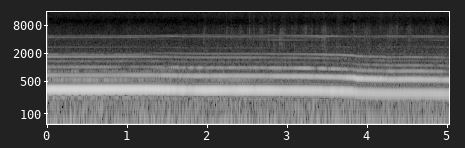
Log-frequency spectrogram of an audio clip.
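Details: Eurasian wolf pack in Finnish taiga giving a long, steady howl held on one pitch, gently dropping lower near the end, rich in harmonics.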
